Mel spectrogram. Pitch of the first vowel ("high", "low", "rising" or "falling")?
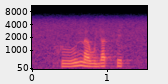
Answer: rising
